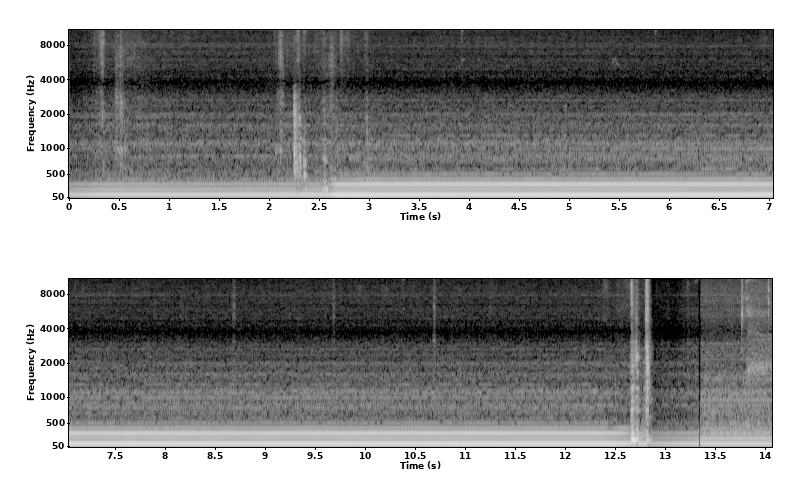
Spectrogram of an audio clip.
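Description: Hot-air rework station blowing over a TV main board to desolder its SPI flash memory chip: a steady pitched hum that gets louder about two and a half seconds in and cuts off with a click near the end.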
